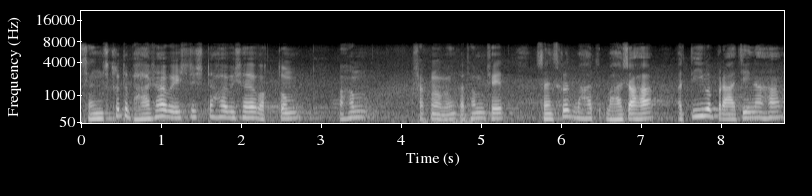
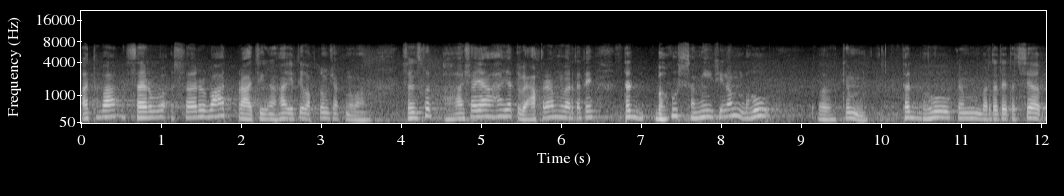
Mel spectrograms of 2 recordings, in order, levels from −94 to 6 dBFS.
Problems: none marked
